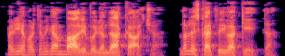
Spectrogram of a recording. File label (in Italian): "gambali", dialettale crespinese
